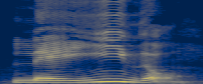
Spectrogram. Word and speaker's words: leído: If we just take that le and append IDO to it, that I would join the E in its syllable and it would sound something like leído. That does not sound like a past participle. How do we fix it?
